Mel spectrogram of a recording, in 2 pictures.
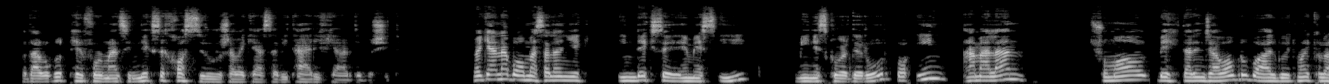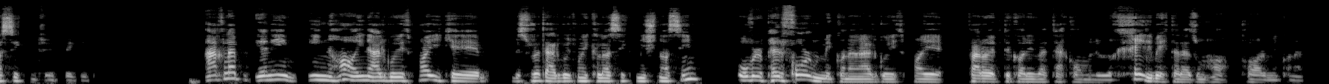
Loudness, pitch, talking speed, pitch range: -18 LUFS, 170 Hz, 140 wpm, 145-200 Hz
